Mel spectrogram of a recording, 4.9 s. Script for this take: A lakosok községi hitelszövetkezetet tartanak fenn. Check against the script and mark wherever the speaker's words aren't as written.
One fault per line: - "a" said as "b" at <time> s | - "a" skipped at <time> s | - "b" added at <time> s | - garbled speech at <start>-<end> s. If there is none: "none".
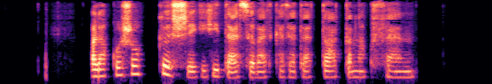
none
